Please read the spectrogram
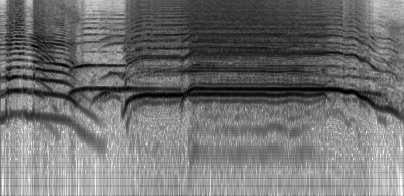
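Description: A small group of people cheering together in one long held shout that starts about a second in and falls away just before the end.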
